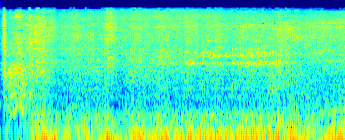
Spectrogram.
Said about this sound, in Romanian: Securiștii au plecat cu mașina spre Sucevița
